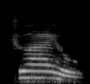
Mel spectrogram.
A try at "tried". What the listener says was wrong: Okay, tried. Right, tried. Thì mình có chữ gì nhỉ? Mình có chữ d ở dưới đúng không? D. Tried. Tried. Right.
